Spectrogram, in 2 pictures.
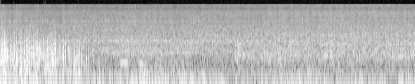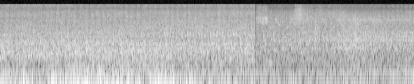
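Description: Low, fluttering rumble of a moving vehicle, with wind buffeting the microphone, loudest in the first second.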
